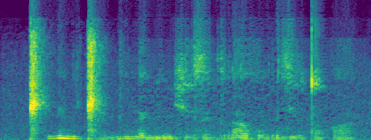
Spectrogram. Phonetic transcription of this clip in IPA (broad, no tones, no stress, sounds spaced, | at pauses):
ǁʰ i nʲ e ɡ͡ǁ ɛ b i n ɛ nʲ ḛ nʲ xʲ e z ɛ ɡ r a χʷ ɛ r zʲ ɛ tʷ ɯ qʷ a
